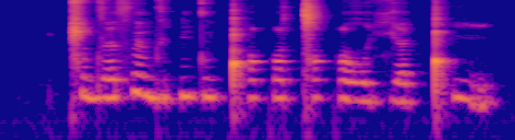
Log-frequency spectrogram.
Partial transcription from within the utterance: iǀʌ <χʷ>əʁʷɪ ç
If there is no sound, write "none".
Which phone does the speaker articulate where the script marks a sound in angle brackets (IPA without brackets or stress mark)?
qʷ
